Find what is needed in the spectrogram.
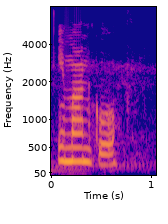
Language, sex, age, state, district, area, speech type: Santali, female, 18-30, West Bengal, Purba Bardhaman, rural, spontaneous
